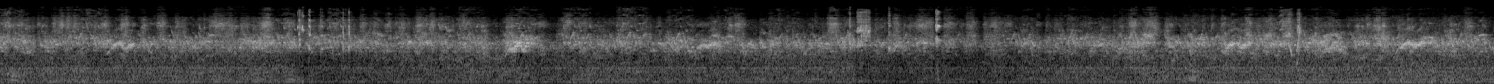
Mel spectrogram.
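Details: A family of budgies chattering without pause: dense, scratchy, high warbles and clicks flowing together for the whole stretch, with occasional slightly louder bursts.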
